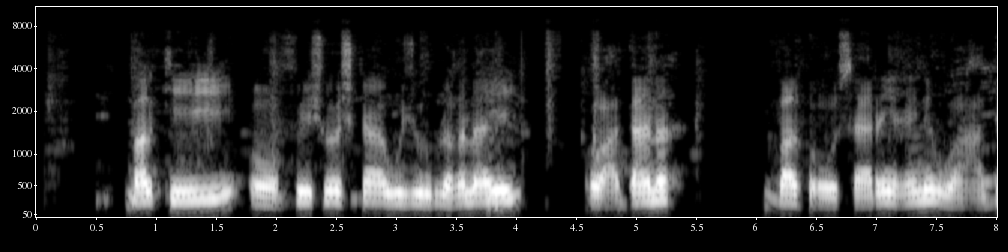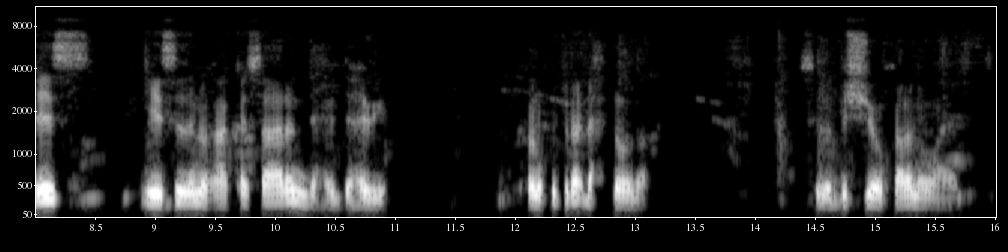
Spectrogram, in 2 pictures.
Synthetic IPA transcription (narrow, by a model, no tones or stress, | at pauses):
baːlkʰiːɔːfiːʃɔʃkʰɐwʊd͡ʒuɾʊɡɖɑqɑnaːjɛj | ɔːʕɑd̪aːnɐ | baːlkʰɐɔːsaːɾɐnjɐɦɛjnɐwɑːʕɑd̪ɛːs | ɡɛːsɐðɐnɪwɑħɑːkʰɐsaːɾɐnd̪ɐħwɐd̪ɐɦɐβɪjɐ | wʊħaːnɐkʰʊt͡ʃɪɾaːɖɑħd̪ɔːðɐ | sɪðɐbɪʃɪɔːkʰɐlɛnɐwɑːjɛ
